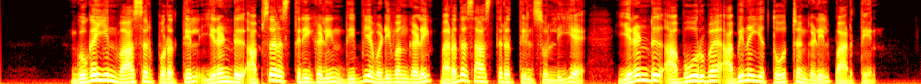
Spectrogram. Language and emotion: Tamil, neutral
